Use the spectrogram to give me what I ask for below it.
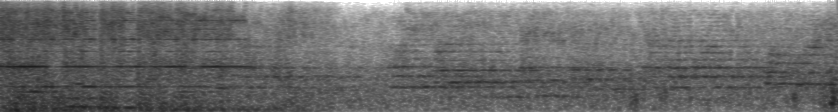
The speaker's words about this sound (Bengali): train এসে থামল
